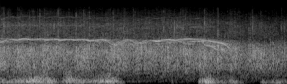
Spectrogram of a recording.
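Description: Dense crowd applause at a conference closing keynote, sustained clapping from many hands with a thin whistle-like tone running through it.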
